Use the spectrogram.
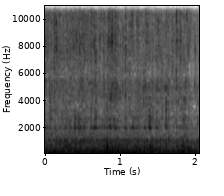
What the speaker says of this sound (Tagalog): mag-a-add tayo ng tubig para maluto yung karne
